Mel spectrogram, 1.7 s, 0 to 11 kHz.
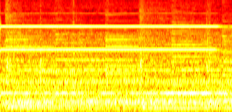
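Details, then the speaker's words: Fractional CO2 laser with 60 W metal tube, set to scan twice on the same area: steady electronic tones with rapid soft ticking as it scans its pattern; fractional CO2 laser scanning. "Then second. Now it will scan two time on the same area"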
